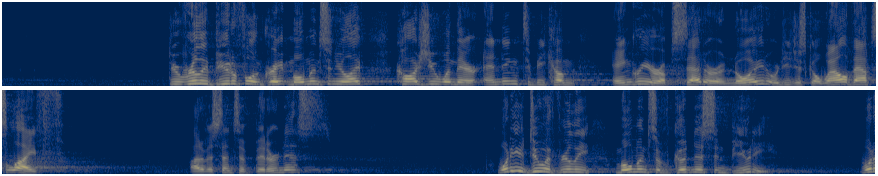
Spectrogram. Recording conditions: large echoing room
